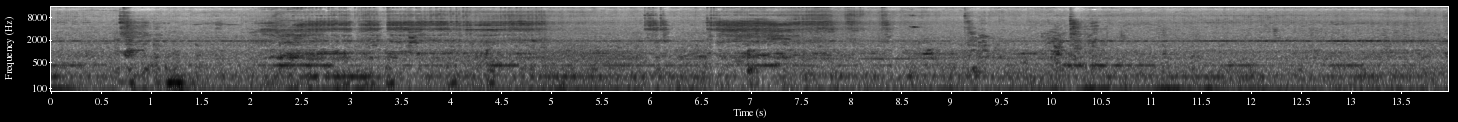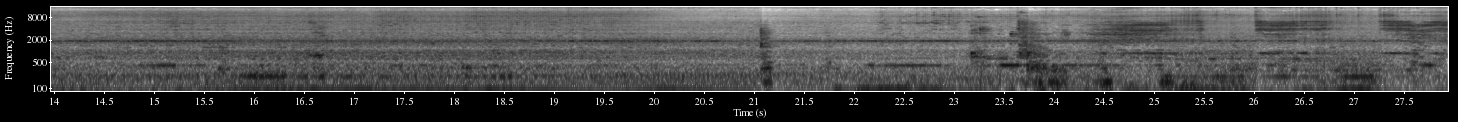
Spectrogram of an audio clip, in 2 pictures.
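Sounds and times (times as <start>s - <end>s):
excavator engine humming: 0.0s - 27.9s
high whine: 21.7s - 27.4s.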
